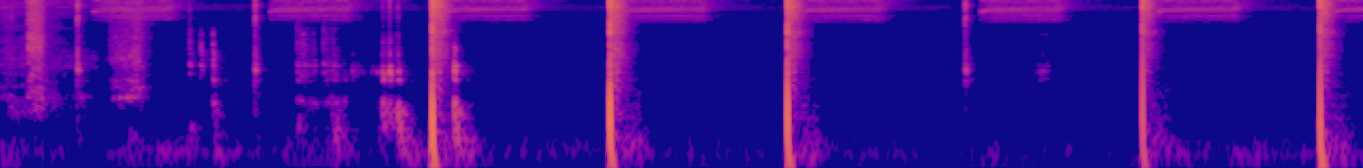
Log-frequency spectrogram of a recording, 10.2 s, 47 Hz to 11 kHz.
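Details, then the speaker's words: Maxim M5-50 electric fence energizer being repaired, switched on: sharp snapping clicks about every 1.3 seconds at steady beat, clicking as supposed to; normal pulse. "turn it on now let's clicking like it's supposed to"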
